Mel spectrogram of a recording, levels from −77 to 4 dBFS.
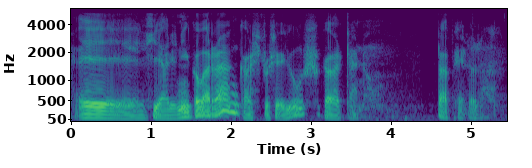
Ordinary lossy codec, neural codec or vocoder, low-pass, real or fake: none; none; 5.4 kHz; real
